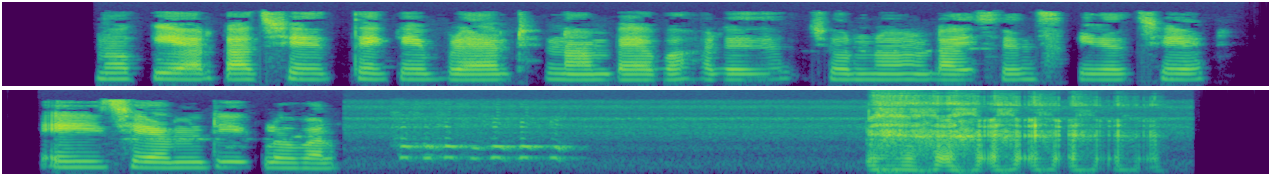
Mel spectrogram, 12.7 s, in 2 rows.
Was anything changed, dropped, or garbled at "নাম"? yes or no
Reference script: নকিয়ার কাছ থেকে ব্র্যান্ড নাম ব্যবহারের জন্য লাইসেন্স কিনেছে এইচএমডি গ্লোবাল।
no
